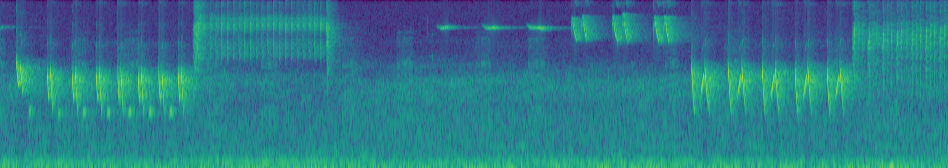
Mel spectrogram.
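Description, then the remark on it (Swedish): A nightingale sings a varied, energetic song alone: rapid runs of sharp repeated chirps, a harsh buzzy rattle, a few clear whistled notes, then another quick chirping burst over a low steady hum. “För den sjunger som en galning.”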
